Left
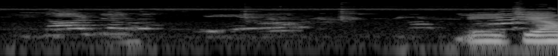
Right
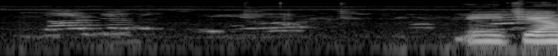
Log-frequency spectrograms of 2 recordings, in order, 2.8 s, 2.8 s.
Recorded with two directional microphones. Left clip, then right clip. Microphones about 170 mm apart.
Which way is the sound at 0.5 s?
40° right (ahead or behind).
